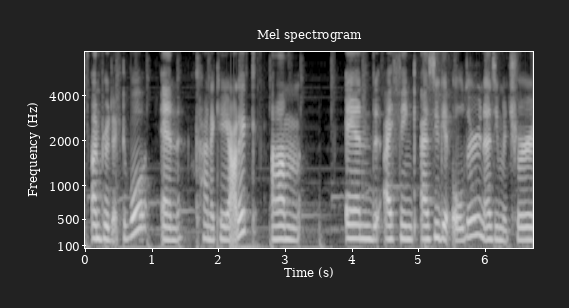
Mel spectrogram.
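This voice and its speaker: A vlogger in her twenties reads from an old journal and comments on it as she talks to camera, candid, casual, confessional and self-deprecating. Her voice is mid-range. She records at home with a ring light set up.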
